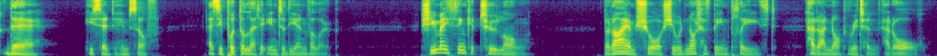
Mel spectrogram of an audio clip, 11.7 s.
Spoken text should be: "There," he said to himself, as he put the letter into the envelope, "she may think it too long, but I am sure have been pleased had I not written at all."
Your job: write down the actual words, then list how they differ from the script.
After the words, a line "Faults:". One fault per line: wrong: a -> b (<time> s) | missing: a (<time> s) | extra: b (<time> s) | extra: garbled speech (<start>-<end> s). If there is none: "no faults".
"There," he said to himself, as he put the letter into the envelope, "she may think it too long, but I am sure she would not have been pleased had I not written at all."
Faults:
extra: she would not (8.3 s)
